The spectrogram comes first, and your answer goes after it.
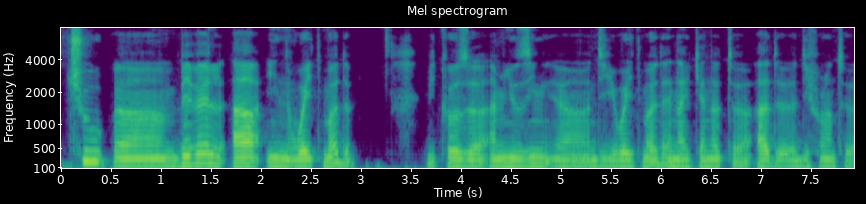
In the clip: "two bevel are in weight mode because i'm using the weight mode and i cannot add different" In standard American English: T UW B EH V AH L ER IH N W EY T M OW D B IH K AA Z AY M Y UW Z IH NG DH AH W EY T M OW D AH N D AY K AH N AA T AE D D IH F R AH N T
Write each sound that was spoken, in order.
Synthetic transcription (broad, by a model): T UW B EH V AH L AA IH N W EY T M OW D B IH K AA Z AY M Y UW Z IH NG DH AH W EY T M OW D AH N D AY K AH N AA T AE D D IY F R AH N T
